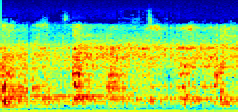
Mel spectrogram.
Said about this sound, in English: Dog sniffing up the storm. Uh-oh. Smell something.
